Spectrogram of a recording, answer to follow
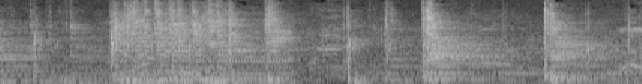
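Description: Flamenco guitar playing por bulerías: rhythmic strummed chords with sharp percussive accents, the loudest strokes about once a second.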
